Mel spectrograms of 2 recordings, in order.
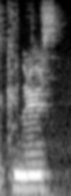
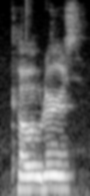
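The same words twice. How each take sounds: First: "cooters" said with an oo sound, coo-ters; "cooters" with the vowel of boot; mock Southern "cooters"; imitating Wes's pronunciation. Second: "coders" said slowly with a long o; "coders", co-ders, with the long o as in code; careful "coders" with an o sound; correct pronunciation. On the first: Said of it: "He says cooters". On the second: Shown as a demonstration. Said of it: "how he can't say".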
